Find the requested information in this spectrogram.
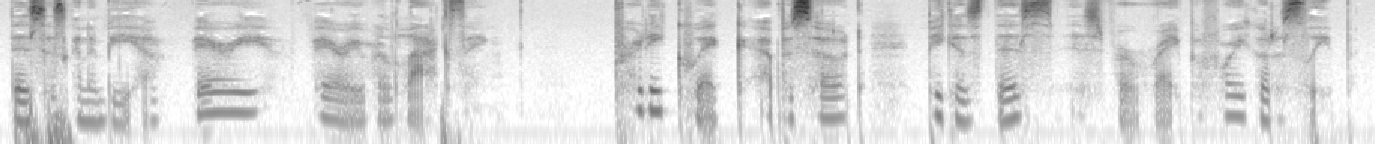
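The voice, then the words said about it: Lowered, soft, relaxing voice. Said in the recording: “I'm sure you can tell by the way my voice has dropped”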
